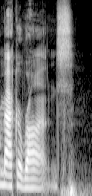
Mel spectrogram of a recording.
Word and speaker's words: macaron: But I think they were macarons. The sandwich ones. Macaroons are like the coconut thingies. – Do you pronounce it differently? I had no idea. Is that true? – One has one O and the other has two O's.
